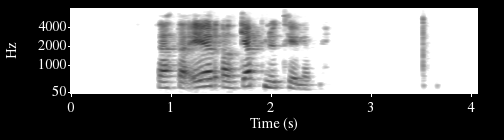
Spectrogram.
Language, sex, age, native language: Icelandic, female, 30-39, Icelandic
